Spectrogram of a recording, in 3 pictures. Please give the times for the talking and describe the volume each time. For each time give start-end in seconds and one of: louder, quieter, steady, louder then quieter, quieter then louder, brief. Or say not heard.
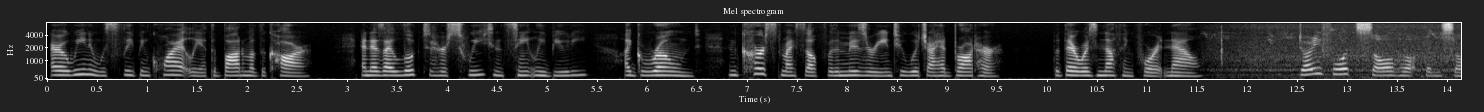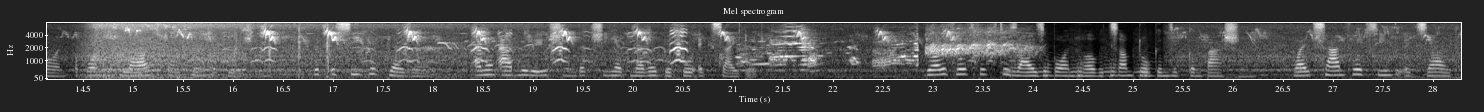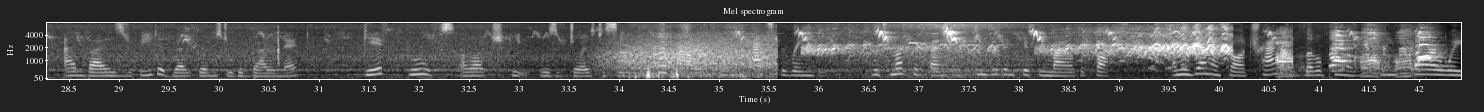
0.0-11.6 steady
12.5-21.3 steady
22.9-42.3 steady.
